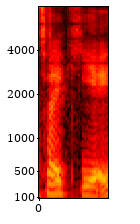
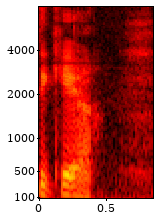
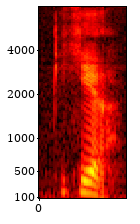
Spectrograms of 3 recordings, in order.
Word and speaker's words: IKEA: It's not IKEA, it's IKEA, because it's Swedish. And that's how it's pronounced in Swedish. IKEA.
